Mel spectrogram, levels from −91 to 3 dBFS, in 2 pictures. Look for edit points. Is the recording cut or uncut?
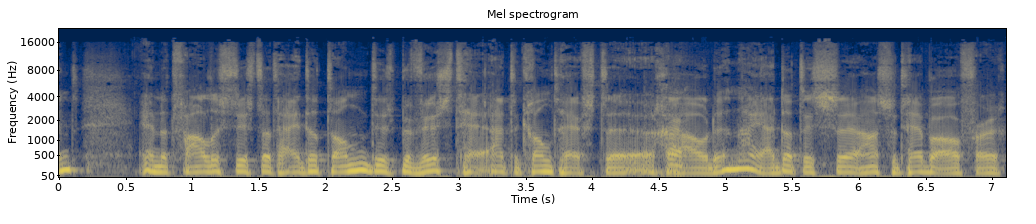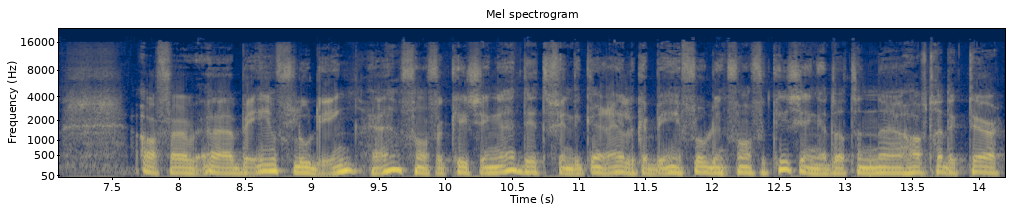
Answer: uncut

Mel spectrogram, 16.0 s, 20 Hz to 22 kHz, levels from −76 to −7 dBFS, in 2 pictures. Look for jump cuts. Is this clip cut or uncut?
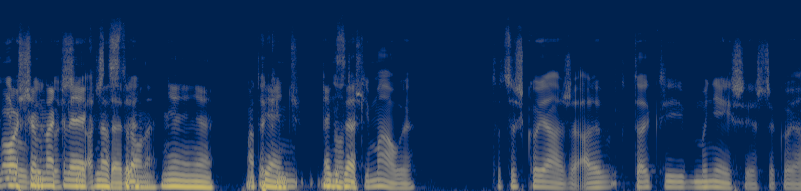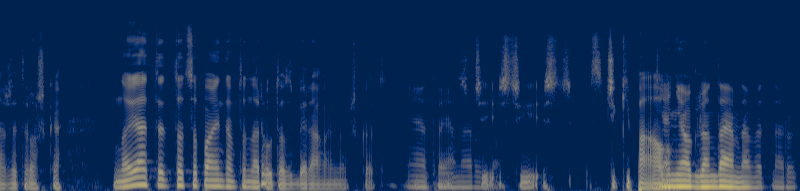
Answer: uncut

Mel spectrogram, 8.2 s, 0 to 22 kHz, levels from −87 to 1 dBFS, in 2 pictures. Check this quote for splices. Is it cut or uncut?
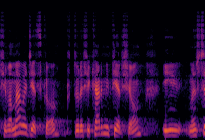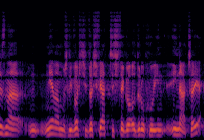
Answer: uncut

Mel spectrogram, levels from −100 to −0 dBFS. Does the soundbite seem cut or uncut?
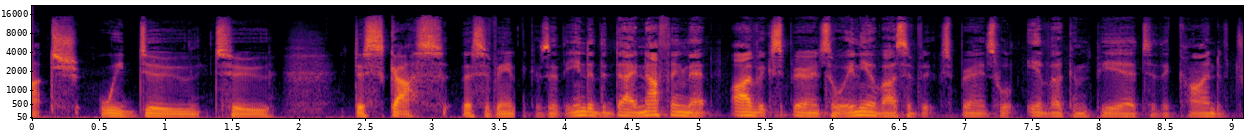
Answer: cut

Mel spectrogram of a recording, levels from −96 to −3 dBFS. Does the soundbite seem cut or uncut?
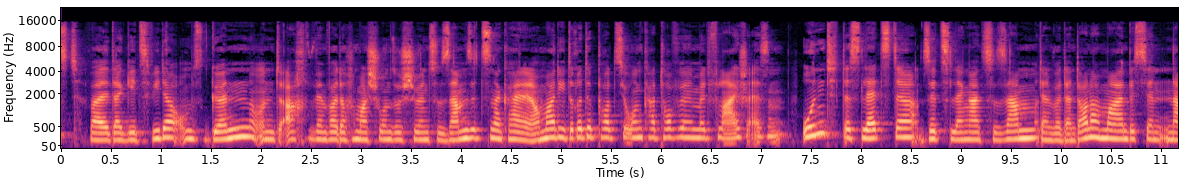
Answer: cut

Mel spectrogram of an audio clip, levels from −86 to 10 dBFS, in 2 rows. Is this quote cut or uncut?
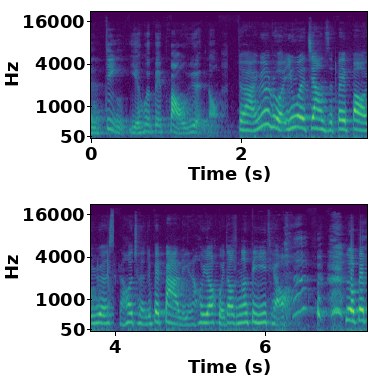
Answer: cut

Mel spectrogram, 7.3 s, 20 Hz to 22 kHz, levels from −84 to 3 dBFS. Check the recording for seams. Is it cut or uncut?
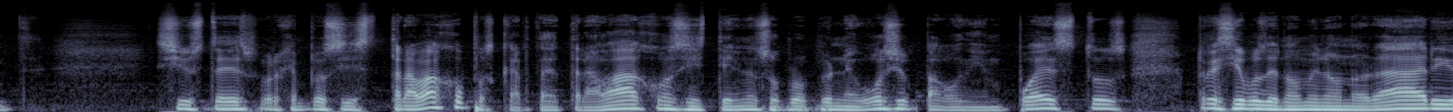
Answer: cut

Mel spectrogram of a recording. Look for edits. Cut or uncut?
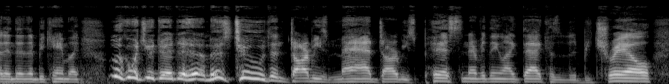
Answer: uncut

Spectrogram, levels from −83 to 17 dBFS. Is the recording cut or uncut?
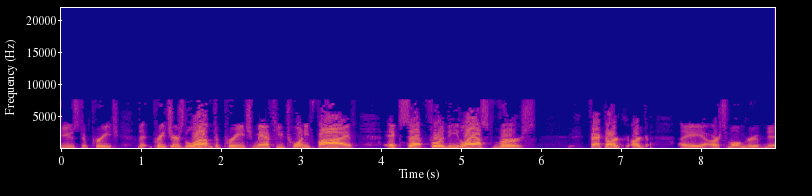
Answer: cut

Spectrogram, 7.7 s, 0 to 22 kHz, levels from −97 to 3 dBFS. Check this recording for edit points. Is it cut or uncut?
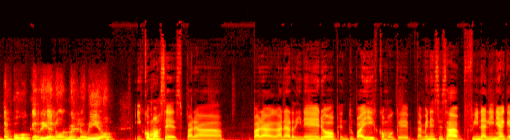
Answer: cut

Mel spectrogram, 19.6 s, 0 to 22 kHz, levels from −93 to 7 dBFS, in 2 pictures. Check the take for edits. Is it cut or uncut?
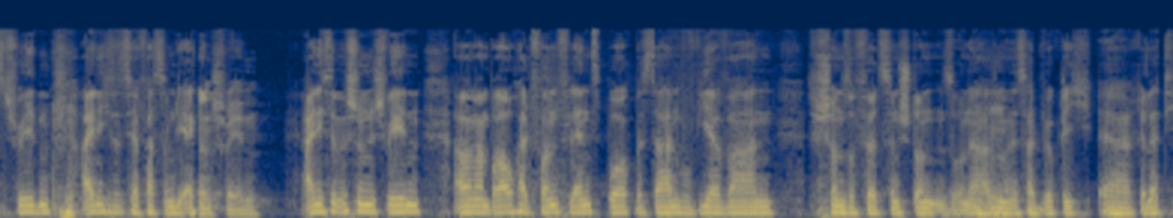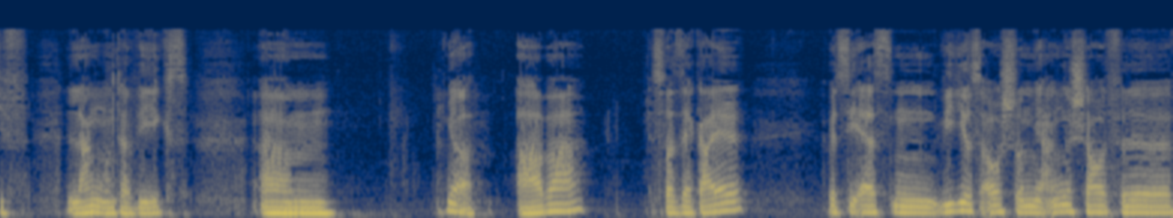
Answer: cut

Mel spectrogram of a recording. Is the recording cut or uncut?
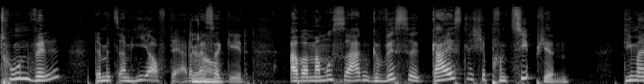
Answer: uncut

